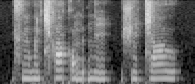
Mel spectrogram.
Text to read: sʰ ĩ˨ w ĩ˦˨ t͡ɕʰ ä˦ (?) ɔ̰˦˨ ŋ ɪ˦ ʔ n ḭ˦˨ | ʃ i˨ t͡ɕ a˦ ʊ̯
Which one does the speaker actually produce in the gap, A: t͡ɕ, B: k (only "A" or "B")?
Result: B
